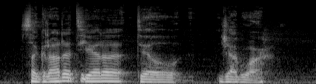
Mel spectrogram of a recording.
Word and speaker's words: Jaguar: Sagrada Tierra del Jaguar. How was that? Yeah, real close, very close. The J in Spanish is like an H, so Okay, it's I like see. Jaguar.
